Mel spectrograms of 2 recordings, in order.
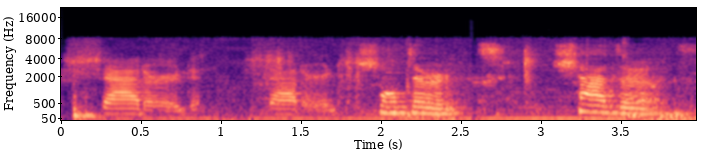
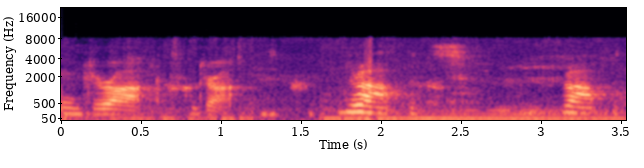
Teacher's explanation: you don't add an extra syllable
